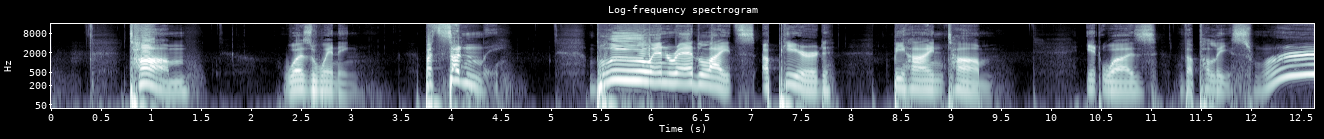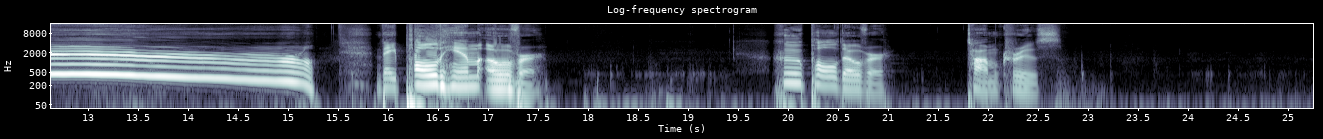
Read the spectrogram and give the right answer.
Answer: Well, the police. The police pulled over Tom Cruise.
